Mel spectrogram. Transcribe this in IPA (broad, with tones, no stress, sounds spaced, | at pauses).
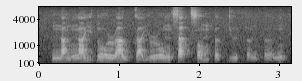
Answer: n a˨˩˨ n ŋ a˨˩˦ j ɗ o˧ ɹ a˨˩ w k a˨˩˨ j ɹ o˧˥ ŋ s a˦˥ t̚ s ɔ˧˥ m ʔ ə˨˩ k̚ j ɨ˨˩ h ə˨˩˨ ŋ ʔ ə˨˩˦ ŋ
